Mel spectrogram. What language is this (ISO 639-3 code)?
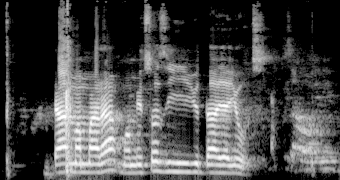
kin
